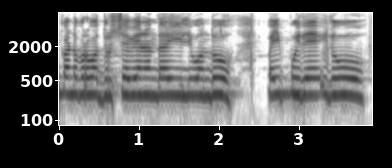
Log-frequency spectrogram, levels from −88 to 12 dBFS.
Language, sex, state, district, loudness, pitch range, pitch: Kannada, female, Karnataka, Raichur, -14 LUFS, 275-280 Hz, 275 Hz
